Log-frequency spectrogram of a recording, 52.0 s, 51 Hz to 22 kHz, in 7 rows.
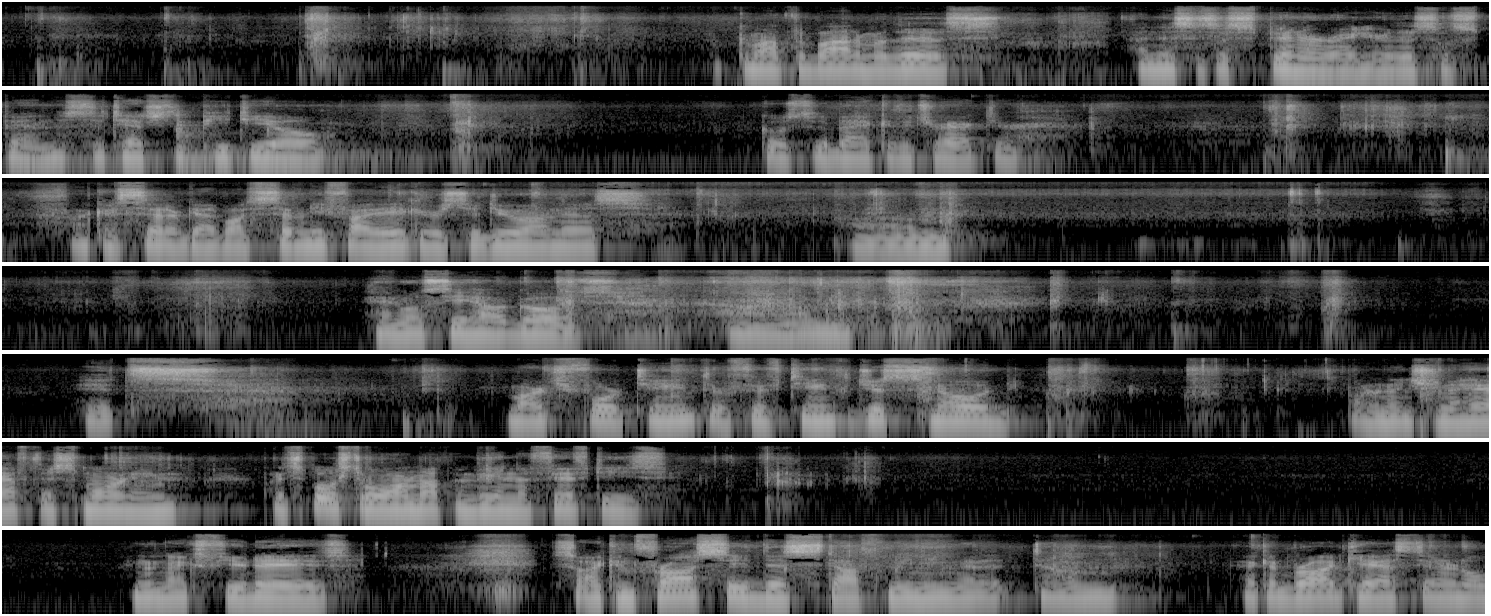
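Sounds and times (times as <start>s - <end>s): soft shuffles and rustles: 0.0s - 10.4s, 13.7s - 15.0s, 15.6s - 20.0s, 20.6s - 29.2s, 31.7s - 38.2s, 47.4s - 51.8s
footsteps on dirt floor: 0.1s - 3.2s, 18.3s - 19.7s, 25.1s - 29.1s, 31.7s - 36.5s.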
